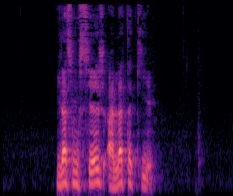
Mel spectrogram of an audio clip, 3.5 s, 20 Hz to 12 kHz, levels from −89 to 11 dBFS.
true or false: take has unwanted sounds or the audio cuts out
false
